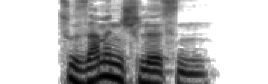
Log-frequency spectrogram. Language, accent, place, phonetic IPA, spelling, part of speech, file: German, Germany, Berlin, [t͡suˈzamənˌʃlʏsn̩], Zusammenschlüssen, noun, De-Zusammenschlüssen.ogg
- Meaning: dative plural of Zusammenschluss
